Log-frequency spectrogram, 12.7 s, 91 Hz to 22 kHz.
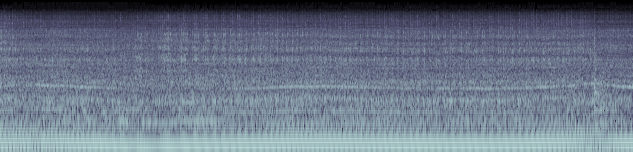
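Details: Farmall 460 tractor, rebuilt engine, after electronic ignition upgrade, running in fourth gear: steady, even low thrum at constant speed with no knocks or misses, running smoothly; owner suspects timing advance slightly off but runnable.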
